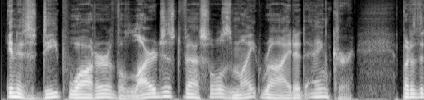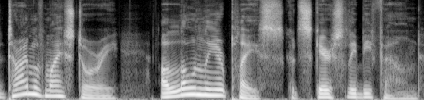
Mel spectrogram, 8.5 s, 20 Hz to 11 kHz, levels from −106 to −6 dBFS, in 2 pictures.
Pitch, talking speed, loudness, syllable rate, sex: 120 Hz, 175 wpm, -19 LUFS, 4.7 syllables/s, male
